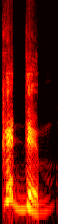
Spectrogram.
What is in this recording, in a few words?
what the, spanish soldier; XBOX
